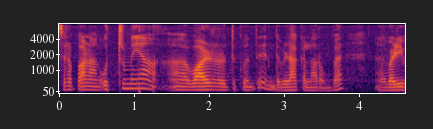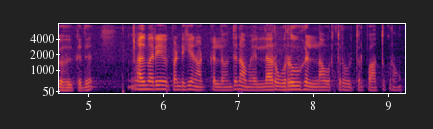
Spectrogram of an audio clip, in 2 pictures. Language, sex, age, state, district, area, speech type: Tamil, female, 45-60, Tamil Nadu, Thanjavur, rural, spontaneous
